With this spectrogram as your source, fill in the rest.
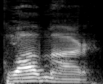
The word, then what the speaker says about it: Walmart: Yes, in Spanish, it's pronounced Gualmar.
